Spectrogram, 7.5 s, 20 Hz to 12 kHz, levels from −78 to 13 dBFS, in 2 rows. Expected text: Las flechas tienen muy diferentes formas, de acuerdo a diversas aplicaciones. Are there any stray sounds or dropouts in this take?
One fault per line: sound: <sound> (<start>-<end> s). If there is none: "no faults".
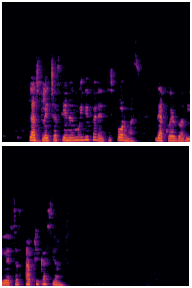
no faults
